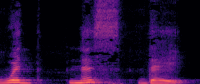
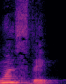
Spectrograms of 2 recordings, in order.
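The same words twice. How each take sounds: First: Every written letter is sounded out. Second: It is said in the normal reduced way. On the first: It is a trick for remembering the spelling. "Vous allez l'apprendre Wednesday" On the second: It is how the word is really said in English. "En anglais, c'est Wednesday"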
